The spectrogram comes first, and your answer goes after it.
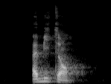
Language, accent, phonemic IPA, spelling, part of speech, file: French, France, /a.bi.tɑ̃/, habitants, noun, LL-Q150 (fra)-habitants.wav
- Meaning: plural of habitant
